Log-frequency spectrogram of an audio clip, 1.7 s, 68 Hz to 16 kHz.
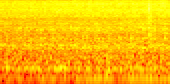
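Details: V8 engine on test with a Holley 4780 double pumper carburetor, mixture preset: steady, even idle with no misses or surging, a smooth unbroken hum; running clean.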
